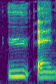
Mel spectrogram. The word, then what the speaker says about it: un: Okay, remember, UN is pronounced like un, lundi, lundi, lundi.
